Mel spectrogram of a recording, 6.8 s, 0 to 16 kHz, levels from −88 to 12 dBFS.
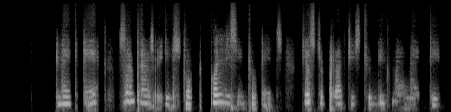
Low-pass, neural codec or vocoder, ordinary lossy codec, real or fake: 14.4 kHz; codec, 44.1 kHz, 0.9 kbps, DAC; none; fake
